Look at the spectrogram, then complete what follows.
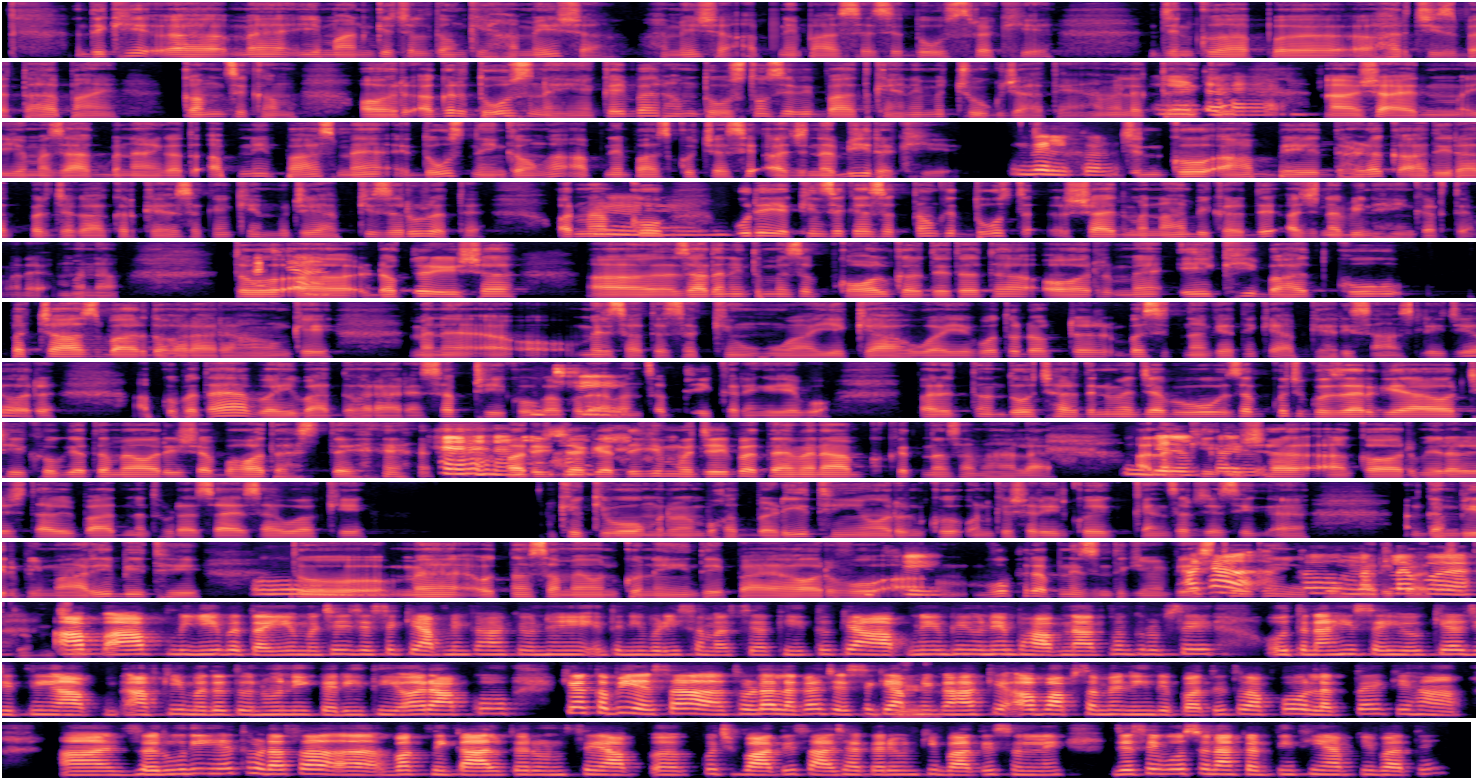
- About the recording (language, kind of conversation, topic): Hindi, podcast, क्या कभी कोई ऐसा सफर हुआ है जिसने आपको बदल दिया हो?
- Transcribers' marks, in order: laughing while speaking: "हैं"; laugh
